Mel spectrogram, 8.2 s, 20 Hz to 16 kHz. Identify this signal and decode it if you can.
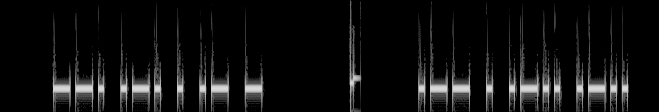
Morse code, heard as a keyed tone, about 17 wpm, 700 Hz. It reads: GREAT WELL
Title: Sentences from Top 200 Words - New Word Drill - 17wpm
